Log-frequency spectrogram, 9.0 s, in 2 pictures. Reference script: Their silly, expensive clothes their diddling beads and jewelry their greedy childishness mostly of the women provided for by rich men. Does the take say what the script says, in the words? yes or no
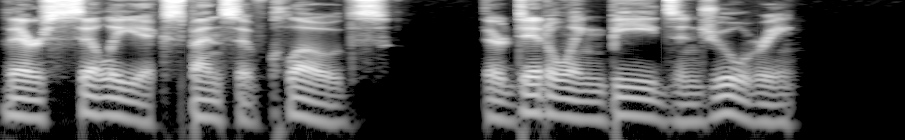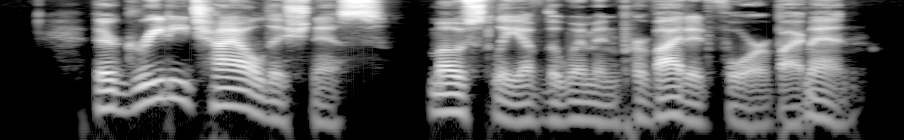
no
